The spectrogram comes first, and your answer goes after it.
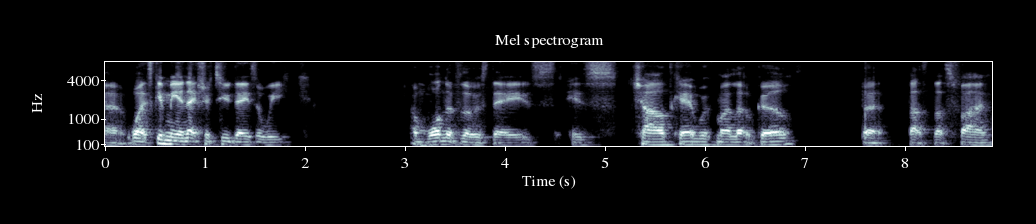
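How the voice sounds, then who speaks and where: Speaking fairly slowly, a man talks with an English accent. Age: 30s. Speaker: physiotherapist and father. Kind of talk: casual chat. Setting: video call.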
